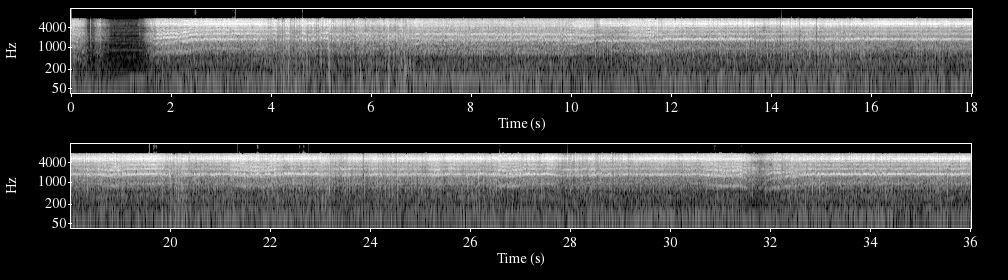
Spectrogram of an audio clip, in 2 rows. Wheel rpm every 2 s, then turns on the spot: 50, 220, 220, 200, 190, 210, 230, 230, 230, 230, 230, 230, 230, 230, 230, 210, 210, 230.
none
